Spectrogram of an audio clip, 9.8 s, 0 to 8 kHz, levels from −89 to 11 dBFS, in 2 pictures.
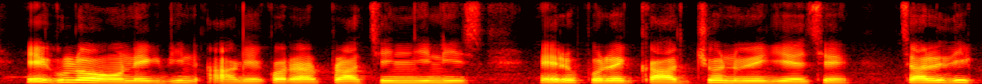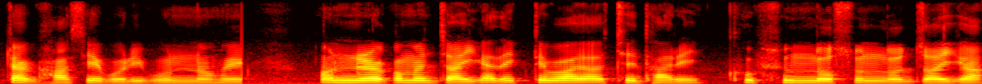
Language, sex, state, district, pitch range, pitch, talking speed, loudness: Bengali, male, West Bengal, Paschim Medinipur, 170-185 Hz, 175 Hz, 175 wpm, -19 LUFS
